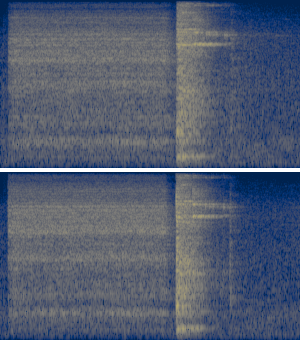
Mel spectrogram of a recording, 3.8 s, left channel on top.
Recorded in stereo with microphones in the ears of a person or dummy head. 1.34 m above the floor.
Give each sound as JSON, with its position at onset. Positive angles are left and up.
{"t": 0.1, "sound": "boiling", "side_deg": -30, "distance_m": 0.6}
{"t": 2.2, "sound": "breaking glass", "side_deg": -50, "distance_m": 0.7}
